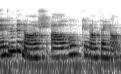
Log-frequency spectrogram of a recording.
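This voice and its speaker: A woman's fairly high voice with an American accent, at a moderate pace with ordinary pitch variation, over noticeable background noise and audible room echo. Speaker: pageant contestant. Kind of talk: prepared speech.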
